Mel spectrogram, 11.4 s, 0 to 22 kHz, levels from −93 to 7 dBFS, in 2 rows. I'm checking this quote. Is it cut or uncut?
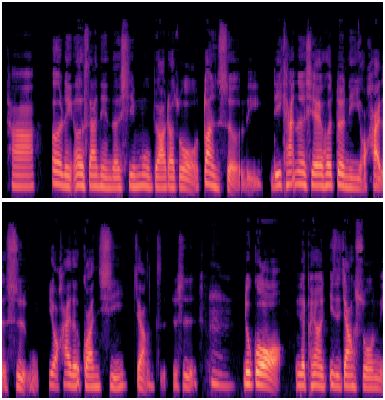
cut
